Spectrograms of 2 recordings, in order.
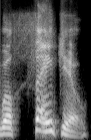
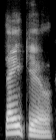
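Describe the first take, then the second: First: Slow, sarcastic mock thanks; sneering. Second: Understated, sincere thanks; heartfelt. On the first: Annoyed seeker thanking the guru, sneering. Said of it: "I sneered and I said". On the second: Retold or imitated. Grateful traveller finding clean water, heartfelt thanks. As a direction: say it simply, from the heart. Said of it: "really feeling my heart for five seconds".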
